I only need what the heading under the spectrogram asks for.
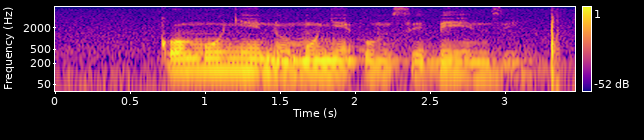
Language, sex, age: South Ndebele, male, 20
